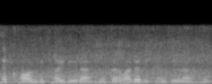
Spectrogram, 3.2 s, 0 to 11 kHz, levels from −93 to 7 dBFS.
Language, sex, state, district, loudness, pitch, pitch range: Hindi, female, Chhattisgarh, Raigarh, -17 LUFS, 180 Hz, 175-195 Hz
